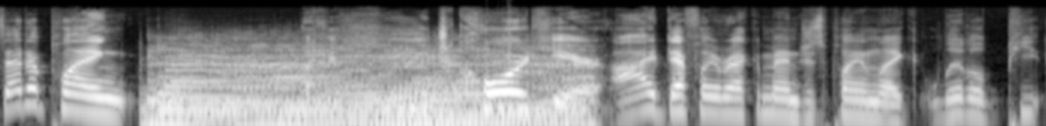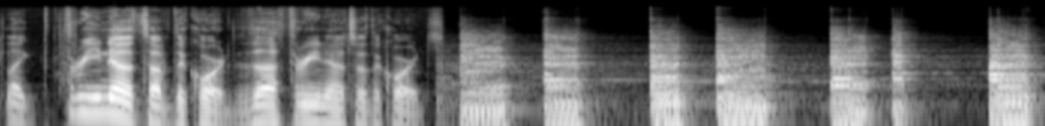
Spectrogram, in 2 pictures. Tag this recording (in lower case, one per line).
guitar
music
speech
